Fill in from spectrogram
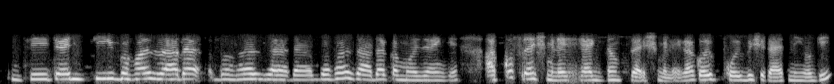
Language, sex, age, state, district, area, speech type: Hindi, female, 30-45, Uttar Pradesh, Sitapur, rural, conversation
